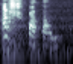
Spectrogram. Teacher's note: এখানে কোনো নাসিক্য ব্যঞ্জন নেই, এটা উচ্চারিত হচ্ছে অনুনাসিক হয়ে হাসপাতাল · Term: শতনাসিক্যী ভবন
